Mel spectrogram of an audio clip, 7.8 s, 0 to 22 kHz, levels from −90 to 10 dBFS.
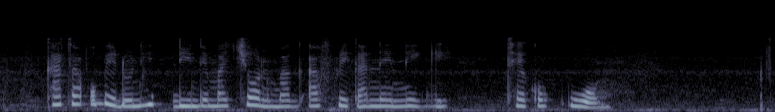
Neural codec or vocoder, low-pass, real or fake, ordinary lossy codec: none; 5.4 kHz; real; none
